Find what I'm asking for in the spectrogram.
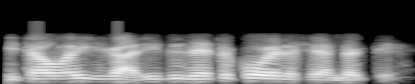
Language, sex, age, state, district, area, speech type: Manipuri, male, 30-45, Manipur, Kakching, rural, conversation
